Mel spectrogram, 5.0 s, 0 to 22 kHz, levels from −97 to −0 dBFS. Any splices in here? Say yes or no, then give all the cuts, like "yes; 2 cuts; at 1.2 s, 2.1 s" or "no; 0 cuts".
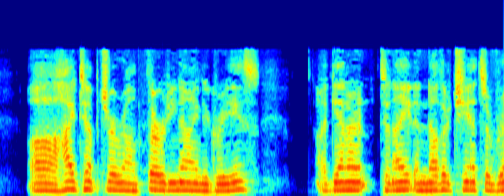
yes; 1 cut; at 3.7 s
